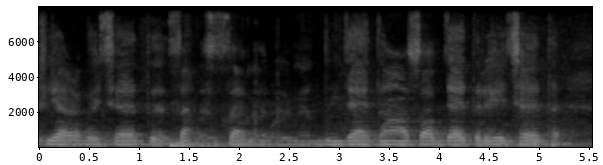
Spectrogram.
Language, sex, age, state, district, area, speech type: Maithili, female, 45-60, Bihar, Madhubani, rural, spontaneous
